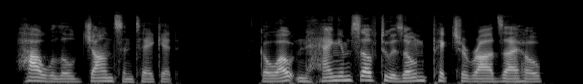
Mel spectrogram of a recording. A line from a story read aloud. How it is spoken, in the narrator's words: he chuckled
